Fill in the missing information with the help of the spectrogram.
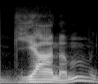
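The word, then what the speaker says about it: ज्ञानम्: scholars today say that the correct pronunciation originally was jnya, jnanam. But today that pronunciation is not used. If it was originally there, it's been lost. And so if you say jnanam, people will look at you really funny. So I don't recommend it. Instead, Hindi speakers do gyanam, gyan, okay? And that's kind of halfway there, because the ja you turn into a ga, but you lose the nasal.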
